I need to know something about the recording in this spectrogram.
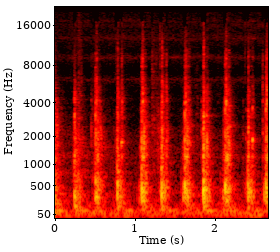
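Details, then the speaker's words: Chevy Suburban on a lift in two-wheel drive, transfer case seeping fluid: rocking the rear driveshaft gives sharp metallic clunks inside, rotating the front gives scraping; suspected stretched chain, possibly after running low on fluid. "you hear the clunking inside there that's one thing but now if I go to the front here and the front it's not in four wheel but if you listen I'm going to rotate it you hear the noise something's scraping inside so yeah I really think the chain is stretched"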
